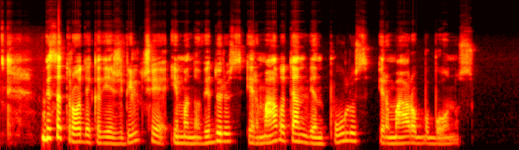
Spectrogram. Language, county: Lithuanian, Klaipėda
